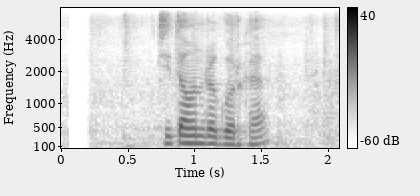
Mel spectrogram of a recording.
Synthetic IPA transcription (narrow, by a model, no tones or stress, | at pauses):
t͡sit̪awnrʌɡorkʰa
